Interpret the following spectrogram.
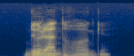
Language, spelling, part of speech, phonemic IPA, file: French, drogue, noun, /dʁɔɡ/, Fr-drogue.ogg
- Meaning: drug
